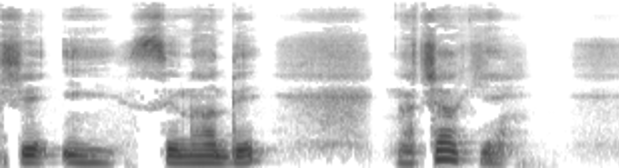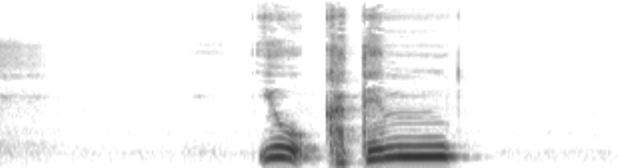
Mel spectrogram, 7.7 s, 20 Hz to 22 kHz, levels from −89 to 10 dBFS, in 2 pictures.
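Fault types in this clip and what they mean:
Generation loss: throughout, the speech sounds swirly, hollow and smeared, consonant attacks blur, and nothing reaches above 19.9 kHz. The likely cause is about four rounds of MP3 re-encoding at what sounds like 96 kbit/s, each re-quantising on a shifted frame grid, so noise and spectral holes build up.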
